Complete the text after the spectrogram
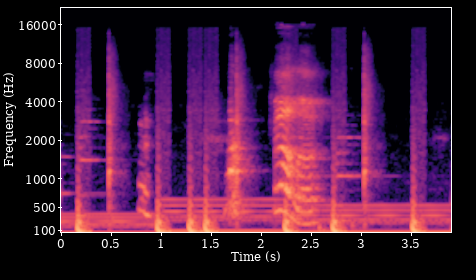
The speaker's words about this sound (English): How you gonna lazy bark? She didn't even lift her head. The bark just lifted her head off the thing just a little bit.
